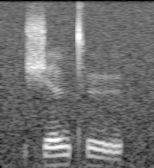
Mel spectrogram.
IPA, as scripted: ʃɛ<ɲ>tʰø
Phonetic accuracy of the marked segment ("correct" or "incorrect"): incorrect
